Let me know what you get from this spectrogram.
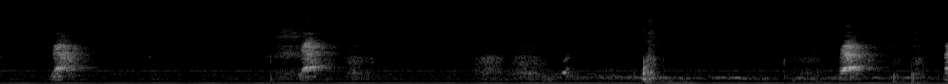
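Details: Barking dog, four sharp barks spread across nine seconds with softer grumbling sounds in between, over a steady electrical hum.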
